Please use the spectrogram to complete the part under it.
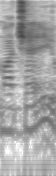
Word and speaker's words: Maciej: I say, just remember, it doesn't take much, eh? That's so cool. – Yeah, it's like, you know, people say my name all the time, but they don't actually realize it. You know, they say, oh, that's not much A eh?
